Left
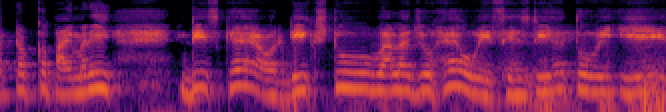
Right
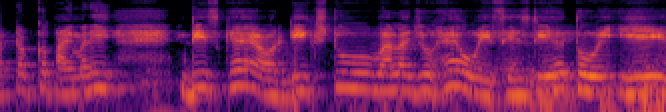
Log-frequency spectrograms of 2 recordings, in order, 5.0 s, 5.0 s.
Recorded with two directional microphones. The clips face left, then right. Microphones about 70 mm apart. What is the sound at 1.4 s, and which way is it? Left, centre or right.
Speech, right.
